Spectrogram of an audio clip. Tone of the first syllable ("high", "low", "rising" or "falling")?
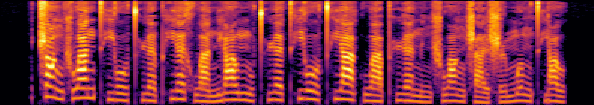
falling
